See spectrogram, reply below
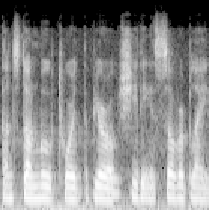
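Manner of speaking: ordinary delivery, nothing marked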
